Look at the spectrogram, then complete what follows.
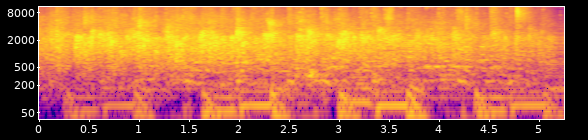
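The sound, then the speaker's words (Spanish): Sustained audience applause for the champions, a dense, steady wash of many hands clapping at an even loudness for several seconds, with faint voices mixed underneath. “Así que bueno, muchas gracias chicos y un fuerte aplauso a los campeones.”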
